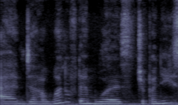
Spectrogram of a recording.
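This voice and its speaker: A somewhat breathy woman's voice with a Polish accent, dark and mellow in tone, at a medium pitch and a fairly slow pace. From Poland. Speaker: craft vlogger. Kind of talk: casual vlog chat. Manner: halting, many fillers; mumbling.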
